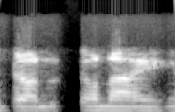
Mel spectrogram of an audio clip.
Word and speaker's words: Nighy: His stepfather, who, you know, that whole thing with, what is it, Bill Nighy? Isn't that how you say his name? – Yeah, Bill Nighy, yeah.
